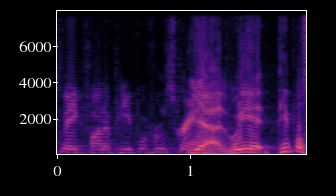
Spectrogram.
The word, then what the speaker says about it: Scranton: I'm from Scranton, Pennsylvania. Scranton. Scranton. You don't pronounce the first T.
